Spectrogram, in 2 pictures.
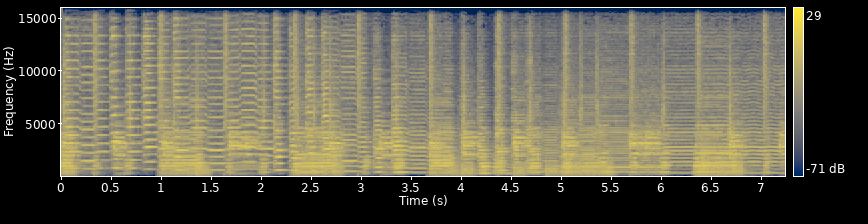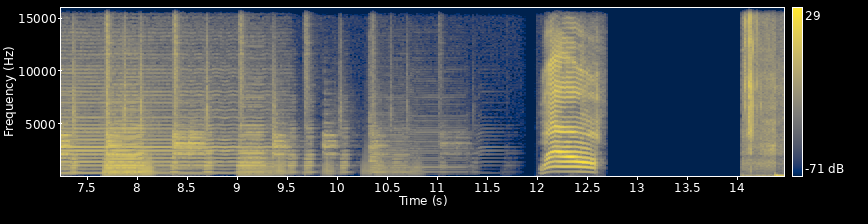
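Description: A single clear, drawn-out cat meow rings out near the end, following several seconds of melodic music that fades away, then a short gap of silence before it.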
